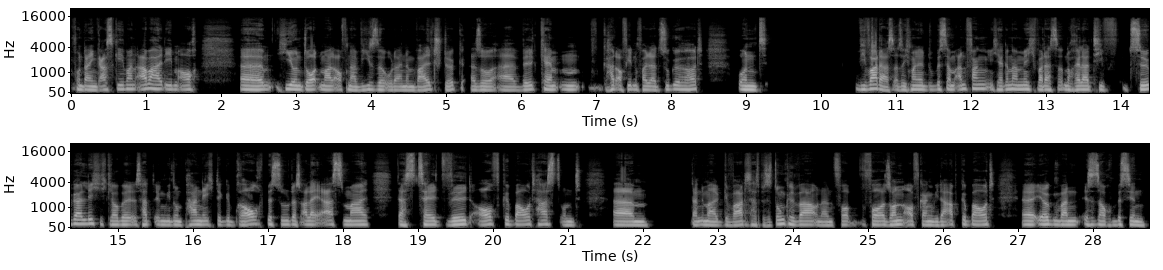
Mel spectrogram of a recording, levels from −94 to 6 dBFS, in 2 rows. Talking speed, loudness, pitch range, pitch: 185 wpm, -31 LUFS, 130-145 Hz, 135 Hz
